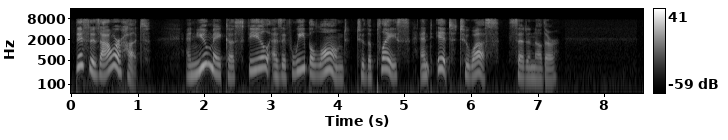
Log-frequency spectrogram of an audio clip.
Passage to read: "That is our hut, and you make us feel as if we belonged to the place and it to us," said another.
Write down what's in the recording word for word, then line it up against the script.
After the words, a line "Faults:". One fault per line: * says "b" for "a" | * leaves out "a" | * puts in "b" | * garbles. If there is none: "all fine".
"This is our hut, and you make us feel as if we belonged to the place and it to us," said another.
Faults:
* says "This" for "That"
